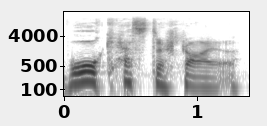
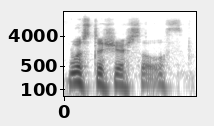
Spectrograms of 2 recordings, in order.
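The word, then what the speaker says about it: Worcestershire: I win okay because if you said it how it's spelled or anything it would be like warer Shire and yeah no that's that's right out okay that's right out yeah wor your souls what in linguistics we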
